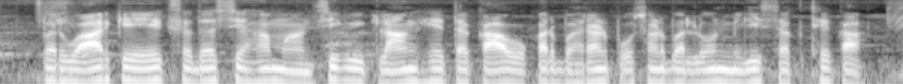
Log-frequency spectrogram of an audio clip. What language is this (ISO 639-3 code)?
hne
